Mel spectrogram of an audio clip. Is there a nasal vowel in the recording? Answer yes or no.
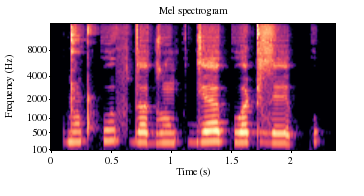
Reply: yes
